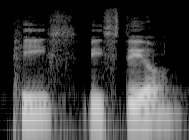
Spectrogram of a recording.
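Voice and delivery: soft peace. Acted. Quoted Jesus softly.

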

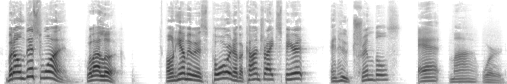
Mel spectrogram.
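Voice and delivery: loud, deliberate reading that slows and settles; forceful Bible reading easing into solemn slowness; scripture proclamation. Acted. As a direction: proclaim it, then slow right down word by word. Reads God's words aloud.

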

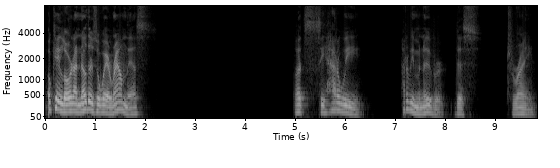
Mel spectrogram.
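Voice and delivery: low, softening voice of trust; calm faith. Acted. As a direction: quietly think it through with God. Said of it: "That's what faith would say".

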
